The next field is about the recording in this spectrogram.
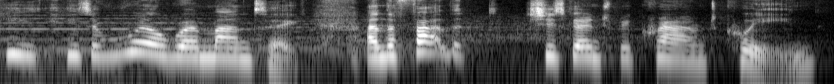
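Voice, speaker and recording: A woman's voice: on the high side, big pitch swings, normal speed, creaky, fairly bright tone, faint music behind. A British woman giving her opinion as a columnist in a TV discussion, emphatic and repeating words for stress. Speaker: newspaper columnist, studio guest. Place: television studio.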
